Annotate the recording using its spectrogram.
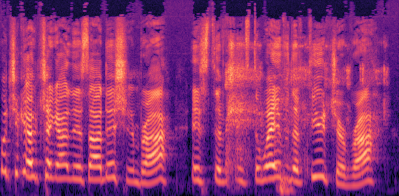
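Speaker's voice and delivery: cartoonish Canadian accent, pitched high. Acting out Paxton inviting a friend to an audition: South Park Canadians voice. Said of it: "You sound like one of the Canadians from".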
